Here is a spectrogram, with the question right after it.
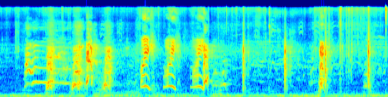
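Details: Puppy yapping: about six high, short, harmonic barks in quick bursts over the first four seconds, then sparse clicks and knocks, with a man speaking Hindi and calling out in the background.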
